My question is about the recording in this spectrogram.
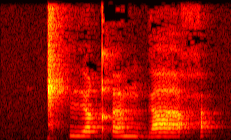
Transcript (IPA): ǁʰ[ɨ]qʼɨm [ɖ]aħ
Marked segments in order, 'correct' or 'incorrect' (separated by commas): correct, incorrect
